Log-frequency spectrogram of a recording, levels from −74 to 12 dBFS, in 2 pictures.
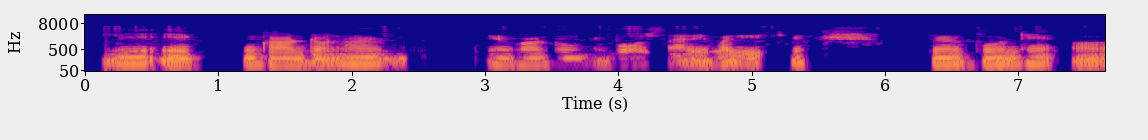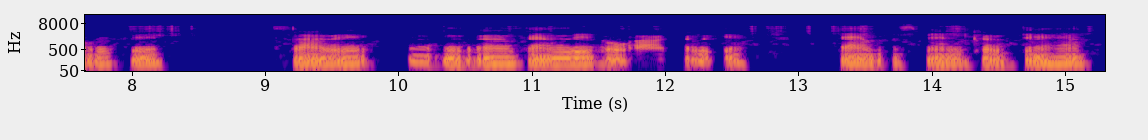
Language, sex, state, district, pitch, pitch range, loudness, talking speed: Hindi, male, Bihar, Jamui, 110 Hz, 100-120 Hz, -19 LUFS, 90 wpm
